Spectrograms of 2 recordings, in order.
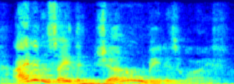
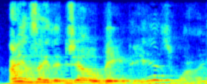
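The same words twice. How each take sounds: First: The word "Joe" carries the main stress. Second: The word "his" carries the main stress. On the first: It was someone other than that man. "it wasn't Joe at all" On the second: It was someone else's wife. "it was his neighbor's wife that he knocked around"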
